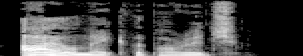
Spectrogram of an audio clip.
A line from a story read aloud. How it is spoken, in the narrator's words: crying out sharply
